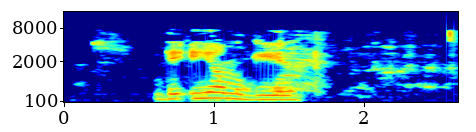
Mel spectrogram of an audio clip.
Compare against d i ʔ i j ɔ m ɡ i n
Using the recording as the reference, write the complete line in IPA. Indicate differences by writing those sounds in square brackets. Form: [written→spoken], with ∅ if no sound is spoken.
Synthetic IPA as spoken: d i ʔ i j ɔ m ɡ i n

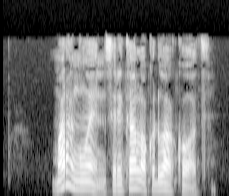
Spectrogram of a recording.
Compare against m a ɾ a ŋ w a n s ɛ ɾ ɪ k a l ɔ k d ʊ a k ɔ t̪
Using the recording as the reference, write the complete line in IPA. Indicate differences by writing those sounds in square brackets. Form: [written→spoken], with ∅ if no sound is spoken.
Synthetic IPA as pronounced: m a ɾ a ŋ w [a→ɛ] n s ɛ ɾ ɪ k a l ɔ k d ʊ a k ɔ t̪

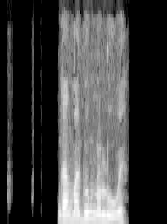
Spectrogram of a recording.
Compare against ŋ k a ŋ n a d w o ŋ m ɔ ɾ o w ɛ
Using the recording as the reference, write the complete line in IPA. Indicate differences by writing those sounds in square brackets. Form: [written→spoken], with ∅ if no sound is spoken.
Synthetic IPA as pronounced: ŋ [k→ɡ] a ŋ [n→m] a d w o ŋ [m→n] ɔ [ɾ→l] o w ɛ

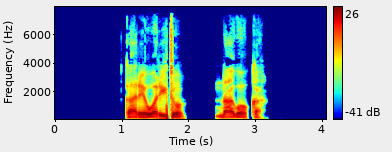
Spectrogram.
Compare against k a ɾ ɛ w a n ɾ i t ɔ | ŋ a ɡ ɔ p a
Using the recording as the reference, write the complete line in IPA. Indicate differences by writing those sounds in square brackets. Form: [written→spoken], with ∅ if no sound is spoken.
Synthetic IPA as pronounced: k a ɾ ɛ w a [n→∅] ɾ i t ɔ | [ŋ→n] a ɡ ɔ [p→k] a

